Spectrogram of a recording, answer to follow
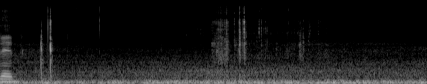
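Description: A steady low outdoor rumble with a couple of sharp clicks about half a second in and a brief clatter about two seconds in.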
